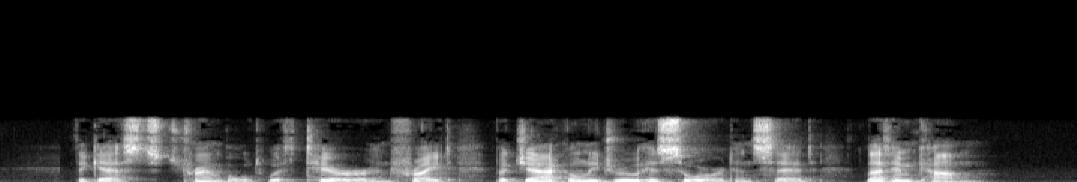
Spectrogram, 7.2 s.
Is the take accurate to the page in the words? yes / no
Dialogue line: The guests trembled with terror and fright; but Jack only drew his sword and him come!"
no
